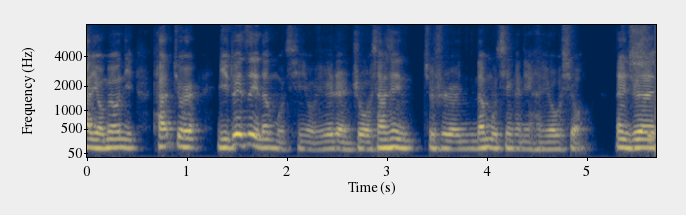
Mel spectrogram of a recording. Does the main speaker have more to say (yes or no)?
yes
